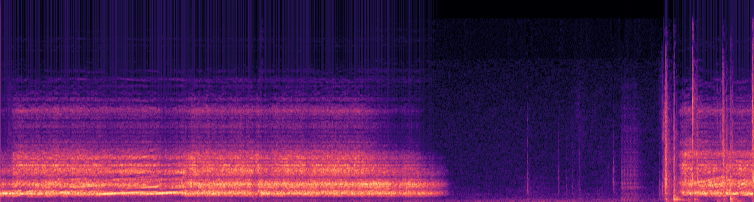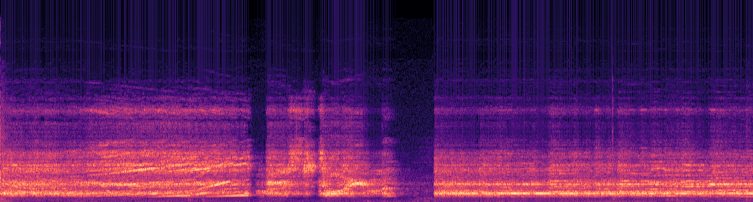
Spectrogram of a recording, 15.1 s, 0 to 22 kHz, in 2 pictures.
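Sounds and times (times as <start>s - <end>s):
plastic buckle clicks: 6.6s - 7.7s.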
